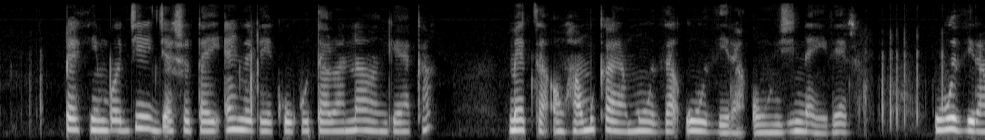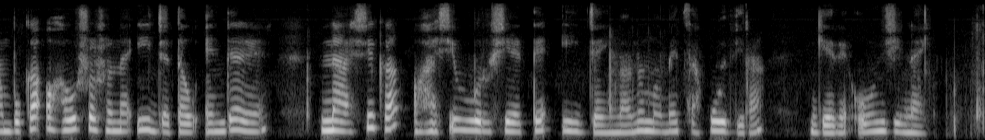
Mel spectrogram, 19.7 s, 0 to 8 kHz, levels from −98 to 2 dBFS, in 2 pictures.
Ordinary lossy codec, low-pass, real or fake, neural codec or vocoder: AAC, 48 kbps; 7.2 kHz; real; none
